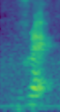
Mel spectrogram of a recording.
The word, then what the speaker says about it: wreck: the end W silent wreck P Snow rap show so you see W is silent in all these words and we have covered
